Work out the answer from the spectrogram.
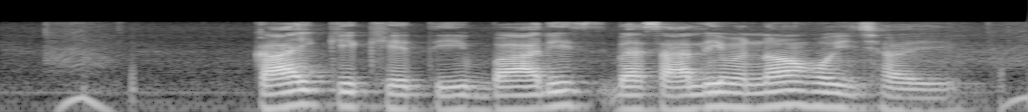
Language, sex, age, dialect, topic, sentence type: Magahi, male, 25-30, Western, agriculture, statement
